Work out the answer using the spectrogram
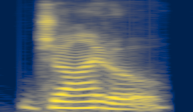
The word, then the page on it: giro: Indian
